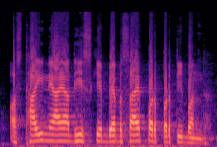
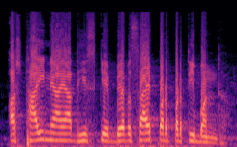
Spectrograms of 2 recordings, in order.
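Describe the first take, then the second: The two takes are said the same way.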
